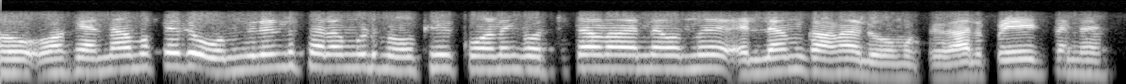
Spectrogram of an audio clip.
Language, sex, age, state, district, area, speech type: Malayalam, male, 30-45, Kerala, Alappuzha, rural, conversation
